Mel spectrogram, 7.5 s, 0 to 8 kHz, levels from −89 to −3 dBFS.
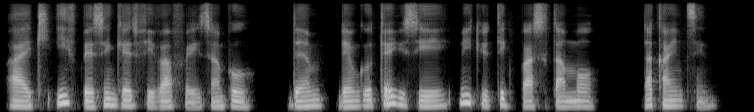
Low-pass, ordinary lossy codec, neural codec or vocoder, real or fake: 7.2 kHz; none; codec, 16 kHz, about 1 kbps, DyCAST, with the encoder's durations; fake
